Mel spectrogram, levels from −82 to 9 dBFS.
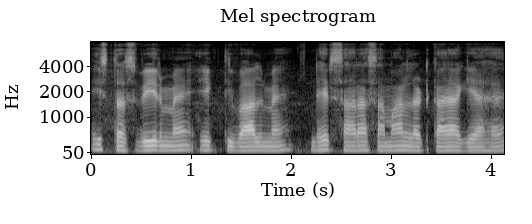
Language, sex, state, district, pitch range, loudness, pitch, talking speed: Hindi, male, Jharkhand, Deoghar, 110-115 Hz, -18 LUFS, 115 Hz, 175 wpm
